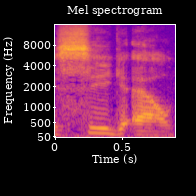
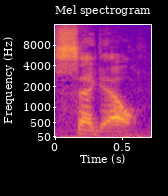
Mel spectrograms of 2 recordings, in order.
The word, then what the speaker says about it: Siegel: be Jerry Siegel's name so it's actually C L but here they just pronounced a seg L whatever just so you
